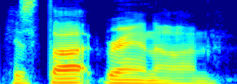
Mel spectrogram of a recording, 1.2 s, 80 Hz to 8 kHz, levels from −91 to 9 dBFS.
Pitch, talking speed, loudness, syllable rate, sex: 115 Hz, 200 wpm, -16 LUFS, 3.7 syllables/s, male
